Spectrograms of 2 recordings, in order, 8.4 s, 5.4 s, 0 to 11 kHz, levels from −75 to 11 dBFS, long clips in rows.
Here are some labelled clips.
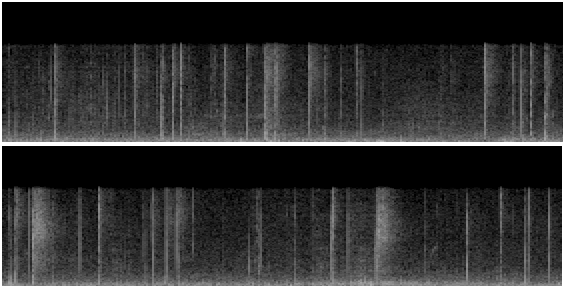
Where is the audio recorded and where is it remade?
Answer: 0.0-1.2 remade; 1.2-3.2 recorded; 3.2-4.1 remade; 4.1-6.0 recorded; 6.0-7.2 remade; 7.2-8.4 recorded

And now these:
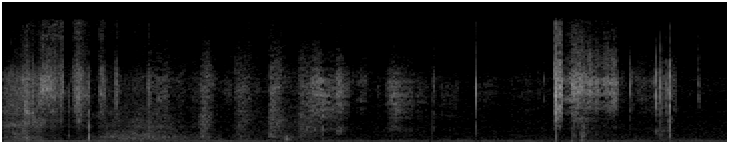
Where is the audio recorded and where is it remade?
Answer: 0.0-1.1 remade; 1.1-3.2 recorded; 3.2-4.0 remade; 4.0-5.4 recorded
